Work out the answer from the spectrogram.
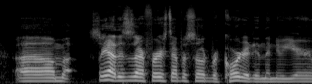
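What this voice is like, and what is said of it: Voice affected by illness. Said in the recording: “Sorry for my voice. I'm fighting a few bugs”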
